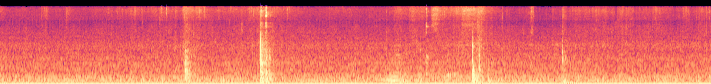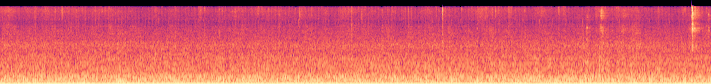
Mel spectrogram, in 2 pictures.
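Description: A few sharp knocks and clicks from a grapevine wreath and craft materials being handled on a worktable, the loudest about two and a half seconds in, over a steady hiss.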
